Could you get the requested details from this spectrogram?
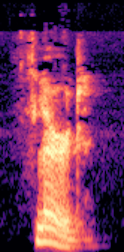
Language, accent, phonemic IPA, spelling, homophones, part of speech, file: English, Southern England, /flɜːd/, flerd, flurred, noun, LL-Q1860 (eng)-flerd.wav
- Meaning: A mixed group of ruminants, such as sheep and cattle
